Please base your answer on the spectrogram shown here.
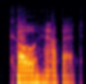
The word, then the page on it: cohabit: American English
